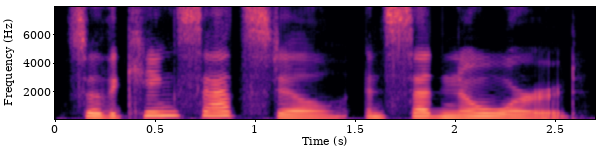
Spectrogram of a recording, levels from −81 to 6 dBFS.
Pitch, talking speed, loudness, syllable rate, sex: 235 Hz, 200 wpm, -17 LUFS, 3.6 syllables/s, female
